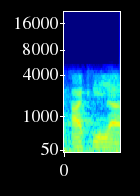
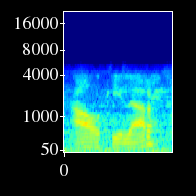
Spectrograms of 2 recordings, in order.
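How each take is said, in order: First: The L is dropped completely from the word. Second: The L is pronounced dark, in a velar way. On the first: "just drop the L completely" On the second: "pronounce it in a more velar way"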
